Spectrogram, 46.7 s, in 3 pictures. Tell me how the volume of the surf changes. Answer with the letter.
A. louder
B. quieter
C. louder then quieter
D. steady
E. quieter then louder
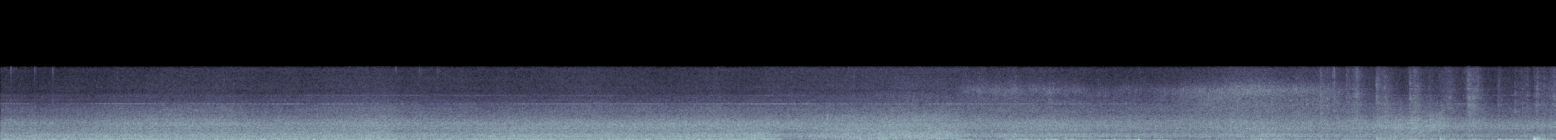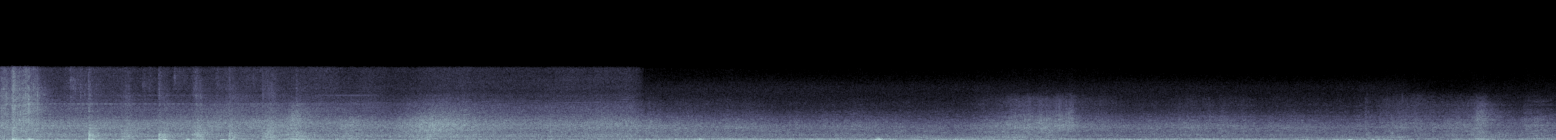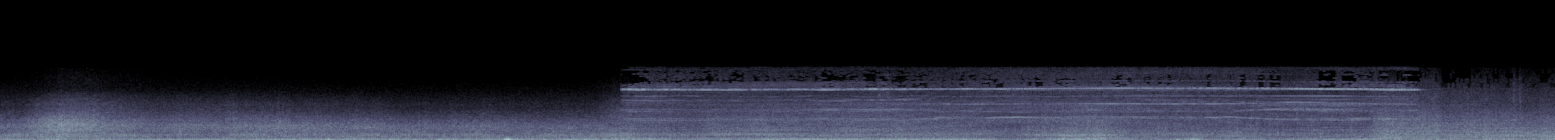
B.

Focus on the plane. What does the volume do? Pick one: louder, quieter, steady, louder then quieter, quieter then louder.
quieter.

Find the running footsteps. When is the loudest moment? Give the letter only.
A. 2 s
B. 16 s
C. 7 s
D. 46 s
B.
